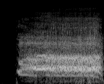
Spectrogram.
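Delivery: very loud, very high-pitched scream. Reacting in a played clip, yelling really loud. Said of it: "Whenever Joe yells really loud".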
